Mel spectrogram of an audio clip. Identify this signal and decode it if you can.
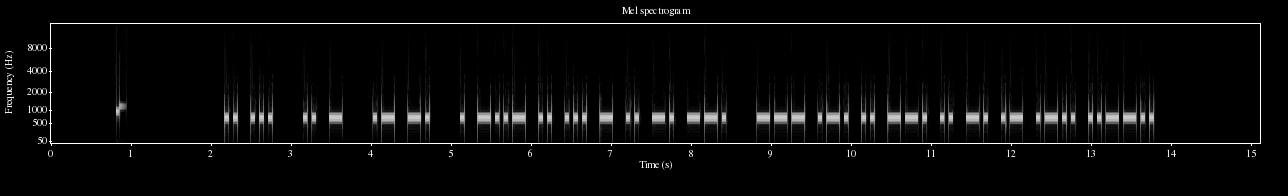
Morse code, heard as a keyed tone, about 22 wpm, 700 Hz. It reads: IS IT AN EXISTING ORIGINAL?
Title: Sentences from Top 1500 Words 22wpm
